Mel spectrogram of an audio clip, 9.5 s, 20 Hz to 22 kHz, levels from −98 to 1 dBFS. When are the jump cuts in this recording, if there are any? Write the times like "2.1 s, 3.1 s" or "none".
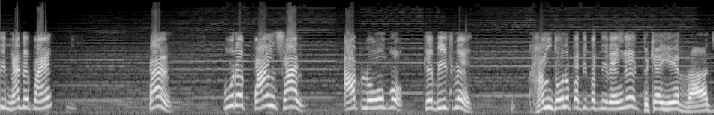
8.5 s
